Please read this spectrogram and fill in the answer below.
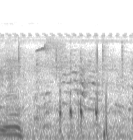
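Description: Domestic chickens clucking: a short falling call at the very start, then a run of quick, short clucks about a second in.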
